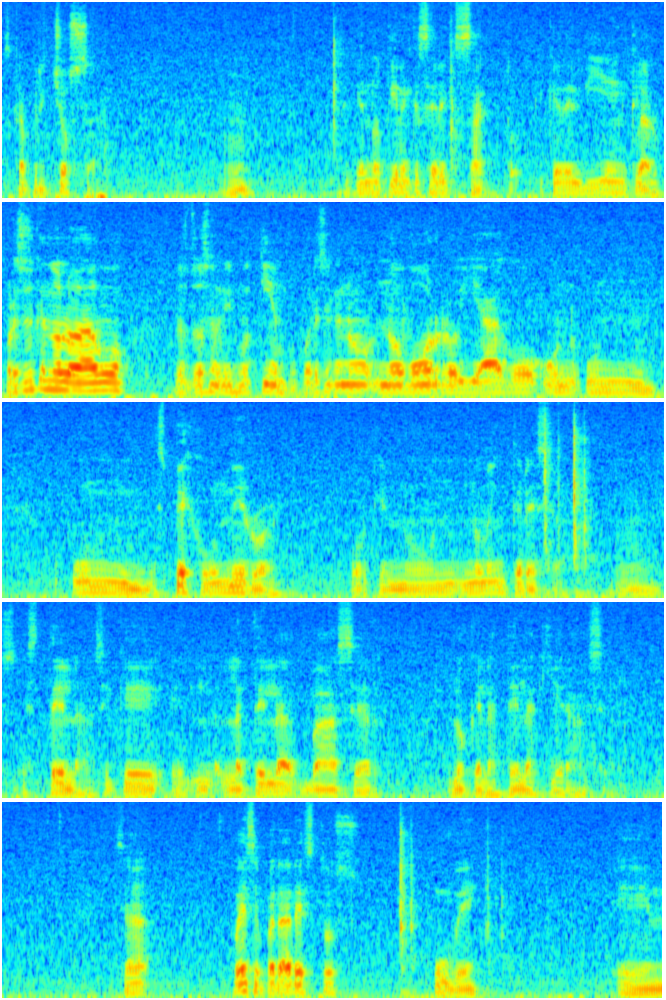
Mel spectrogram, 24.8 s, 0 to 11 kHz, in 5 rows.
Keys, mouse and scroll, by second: 1.0-1.3 scroll up 1, 2.0 right click, 3.0 shift+right click, 3.8 scroll down 2, 4.2-5.3 middle drag, 13.7-14.7 typing, 16.6 click, 17.0-18.9 middle drag, 20.2 click, 21.3 right click, 22.8 v, 23.5 Escape.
